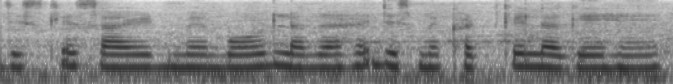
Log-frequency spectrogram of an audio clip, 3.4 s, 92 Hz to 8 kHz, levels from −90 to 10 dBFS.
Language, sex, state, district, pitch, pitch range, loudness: Hindi, female, Uttar Pradesh, Lucknow, 220 Hz, 220-230 Hz, -16 LUFS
